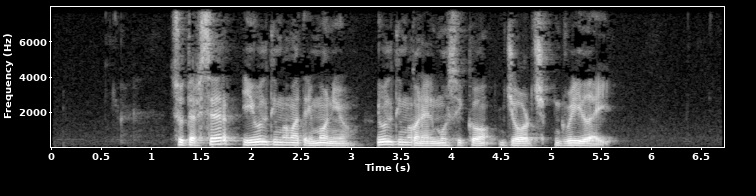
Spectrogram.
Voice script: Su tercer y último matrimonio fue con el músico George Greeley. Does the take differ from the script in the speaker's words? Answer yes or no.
yes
